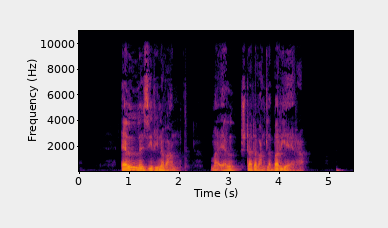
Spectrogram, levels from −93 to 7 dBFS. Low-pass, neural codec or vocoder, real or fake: 9.9 kHz; none; real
